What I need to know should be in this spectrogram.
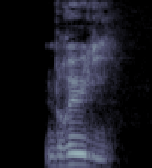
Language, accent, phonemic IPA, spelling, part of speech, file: French, France, /bʁy.li/, brûlis, noun, LL-Q150 (fra)-brûlis.wav
- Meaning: 1. swidden, woodland exposed to slash and burn 2. slash and burn technique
